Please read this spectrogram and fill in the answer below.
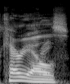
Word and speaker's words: Cary Elwes: to mention Princess Bride Cary Elwes it's Kerry Ellis carry out his name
